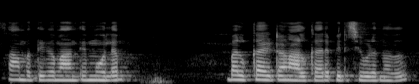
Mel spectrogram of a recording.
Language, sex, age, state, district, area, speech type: Malayalam, female, 30-45, Kerala, Palakkad, rural, spontaneous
